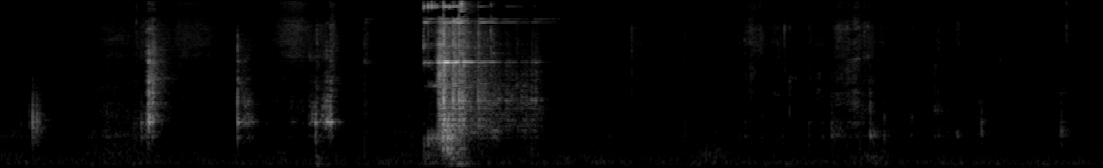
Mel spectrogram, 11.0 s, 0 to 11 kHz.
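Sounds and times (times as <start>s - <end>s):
metal clatter with ring: 4.2s - 5.6s
soft clicks and scrapes: 6.3s - 10.0s.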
